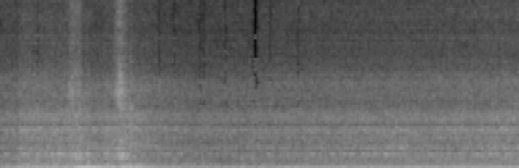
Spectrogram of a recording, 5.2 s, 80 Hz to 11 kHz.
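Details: 1981 Buick LeSabre after distributor timing adjustment: short blip, then steady, even idle with smooth low throb, no misses or knocks; running right.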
